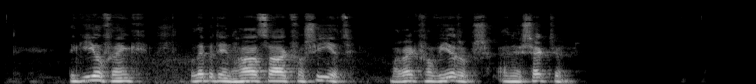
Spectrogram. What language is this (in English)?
Western Frisian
